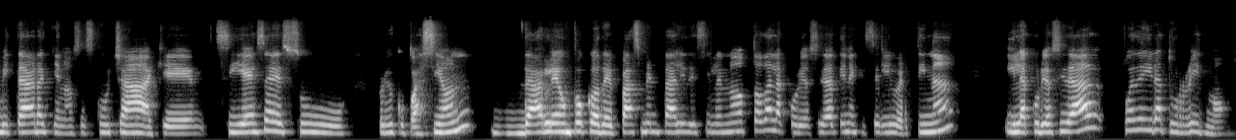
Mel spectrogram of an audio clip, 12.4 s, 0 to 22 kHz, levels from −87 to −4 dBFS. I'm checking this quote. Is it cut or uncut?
uncut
